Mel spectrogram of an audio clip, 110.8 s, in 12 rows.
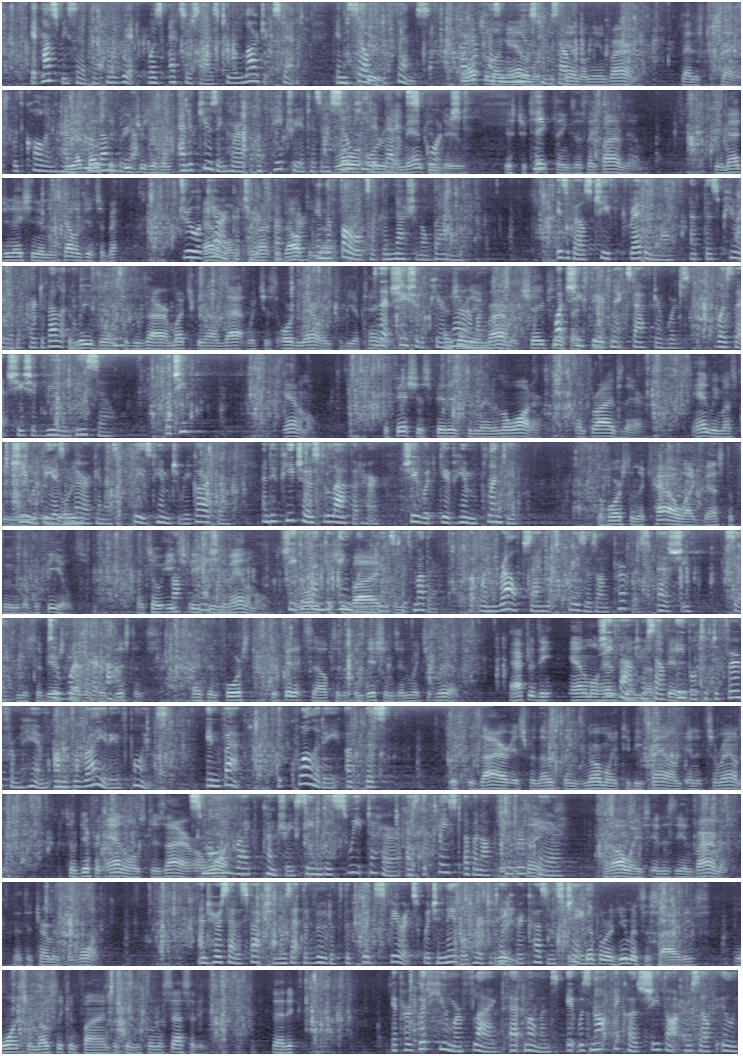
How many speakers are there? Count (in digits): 2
